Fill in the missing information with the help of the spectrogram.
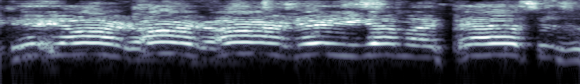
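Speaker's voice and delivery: re-enacted calling out. Fighter hailing the promoter about his passes, high insistent call. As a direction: call over and over for attention.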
